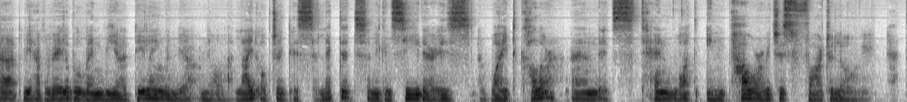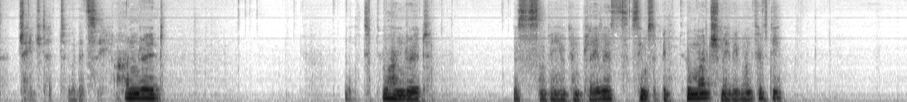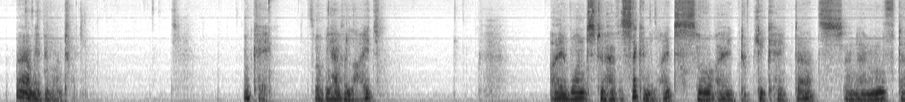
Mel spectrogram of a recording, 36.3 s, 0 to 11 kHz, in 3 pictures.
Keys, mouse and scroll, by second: 8.9-12.3 drag, 11.5 0, 15.2-18.7 drag, 16.6-18.0 typing, 20.3-22.2 drag, 24.4-26.1 drag, 27.7-28.5 middle drag, 30.3 KP_1, 31.4 KP_3, 33.9 shift+d.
